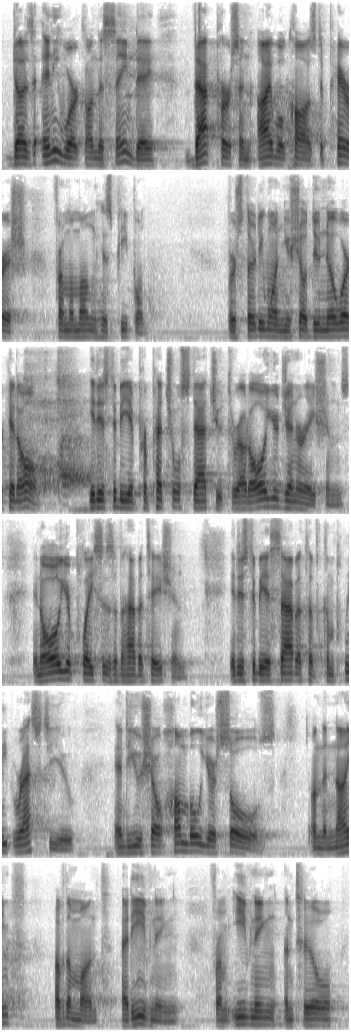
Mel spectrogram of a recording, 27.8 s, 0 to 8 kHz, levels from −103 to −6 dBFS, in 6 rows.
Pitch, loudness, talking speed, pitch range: 110 Hz, -28 LUFS, 155 wpm, 95-125 Hz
